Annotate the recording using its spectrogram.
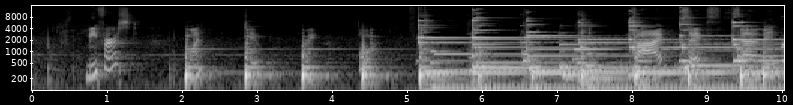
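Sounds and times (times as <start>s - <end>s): ringing struck notes: 1.6s - 10.0s.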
